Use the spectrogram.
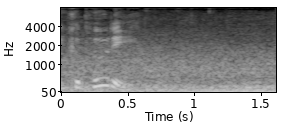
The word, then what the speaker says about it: Caputi: Caputi, that's Caputi, perfect.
